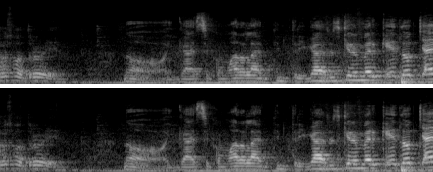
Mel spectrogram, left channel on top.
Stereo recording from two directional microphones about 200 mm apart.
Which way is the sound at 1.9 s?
10° left (ahead or behind).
